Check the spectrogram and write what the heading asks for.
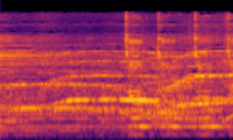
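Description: Live music holding a steady chord, with audience members whooping and shouting over it.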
